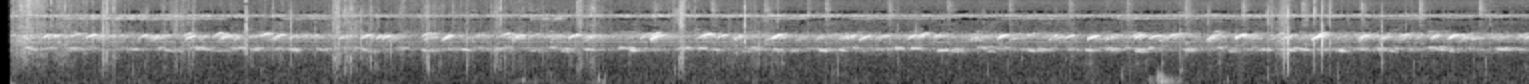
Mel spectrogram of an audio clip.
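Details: Coqui frogs calling on the Hilo side of Hawaii Island, an invasive species heard from evening to morning; a dense chorus of steady, high two-note chirps in overlapping bands, with scattered clicks and brief human voices.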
